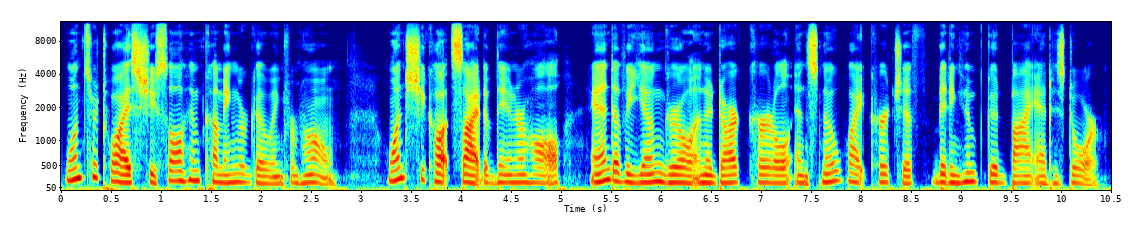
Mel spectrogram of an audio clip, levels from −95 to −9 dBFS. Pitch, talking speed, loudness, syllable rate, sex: 165 Hz, 225 wpm, -20 LUFS, 4.9 syllables/s, female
